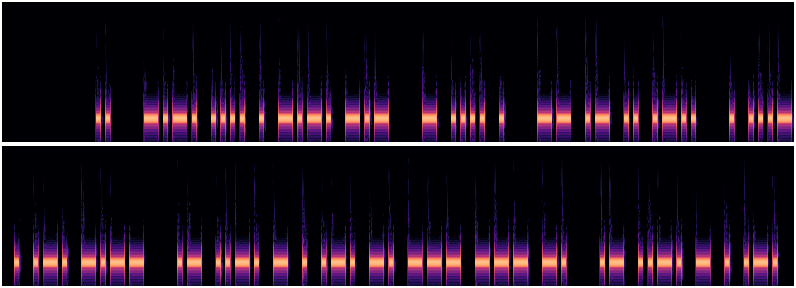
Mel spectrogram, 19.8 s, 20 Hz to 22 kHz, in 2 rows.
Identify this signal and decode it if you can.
Morse code, heard as a keyed tone, about 20 wpm, 700 Hz. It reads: I CHECK THE MAIL EVERY AFTERNOON AFTER
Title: Difficult Sentences with Hints - 20wpm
